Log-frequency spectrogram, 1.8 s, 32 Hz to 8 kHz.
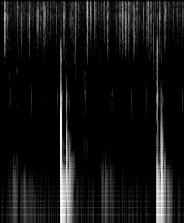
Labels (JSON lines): {"label": "biophony, double pulse", "recorder": "SoundTrap 300"}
